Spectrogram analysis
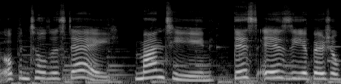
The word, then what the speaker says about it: Mantine: I have been mispronouncing up until this day mantin this is the official pronunciation for it but I have been calling it Mantine for the longest time another Pokémon that I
